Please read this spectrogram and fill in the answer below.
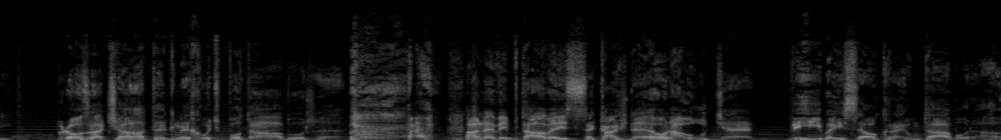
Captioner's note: cough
